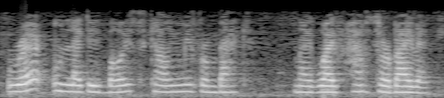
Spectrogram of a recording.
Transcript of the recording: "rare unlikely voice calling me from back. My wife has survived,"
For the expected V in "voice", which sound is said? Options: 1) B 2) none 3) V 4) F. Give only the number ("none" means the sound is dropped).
1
